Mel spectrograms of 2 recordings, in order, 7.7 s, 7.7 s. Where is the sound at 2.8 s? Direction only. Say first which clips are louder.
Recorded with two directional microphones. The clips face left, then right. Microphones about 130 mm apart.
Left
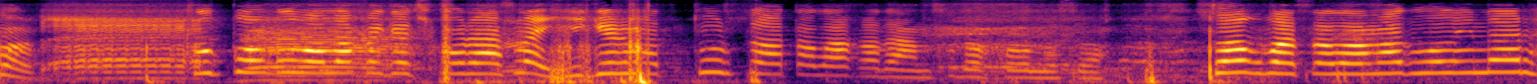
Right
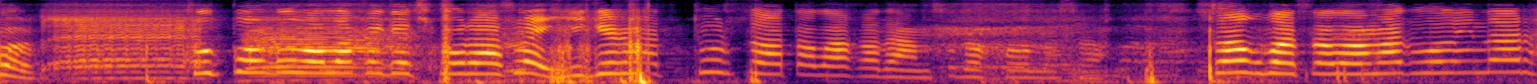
Right 1 dB; 10° left (ahead or behind).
